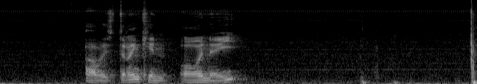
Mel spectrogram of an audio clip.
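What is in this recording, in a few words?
"drinkin", slang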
